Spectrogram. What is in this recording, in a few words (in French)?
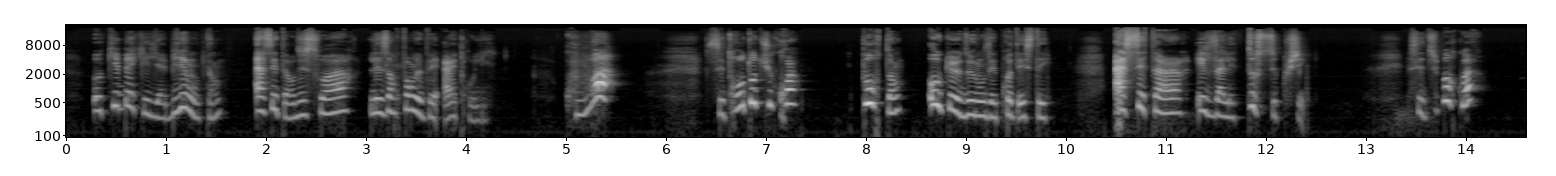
Démo français québécois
